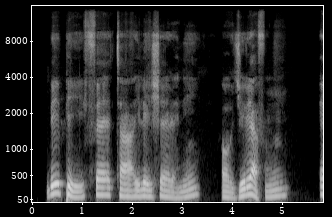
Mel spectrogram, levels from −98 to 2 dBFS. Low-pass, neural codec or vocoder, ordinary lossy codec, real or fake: 14.4 kHz; none; AAC, 64 kbps; real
